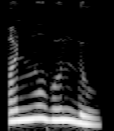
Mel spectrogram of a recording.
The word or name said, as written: ಅಣ್ಮುಗುಂದು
